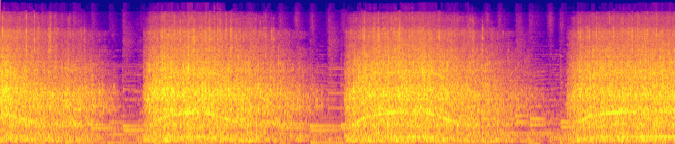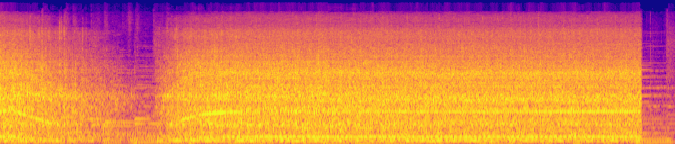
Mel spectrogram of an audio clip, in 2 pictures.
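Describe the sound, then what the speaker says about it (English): Electric mixer grinder whirring as it pulses chickpeas with salt and lemon juice into a coarse paste, loud motor bursts in short pulses with brief dips, then one longer steady run. "Now I'm going to grind this into a coarse paste."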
